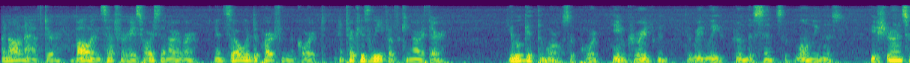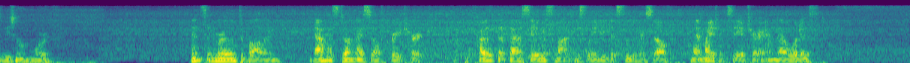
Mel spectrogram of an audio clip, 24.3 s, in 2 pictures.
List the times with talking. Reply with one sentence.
The talking can be heard from 0.0 to 6.0 s, from 6.8 to 12.9 s and from 14.7 to 23.1 s.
